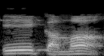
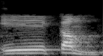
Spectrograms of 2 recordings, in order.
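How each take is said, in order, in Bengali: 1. শব্দটি m-এর পরে একটি স্বরধ্বনি দিয়ে শেষ হয়। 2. শব্দটি খালি m ধ্বনিতে শেষ হয়। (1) "এরকম তো বলি না" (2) "মাকারের হাফ উচ্চারণ হয়ে শেষ হয়ে যাবে"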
